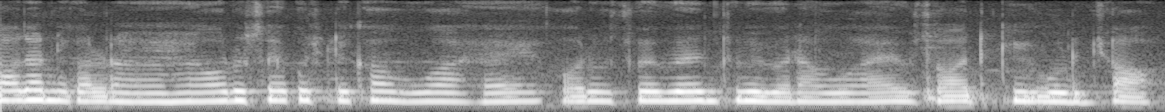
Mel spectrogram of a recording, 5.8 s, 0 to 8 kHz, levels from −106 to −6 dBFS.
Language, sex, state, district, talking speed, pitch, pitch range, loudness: Hindi, female, Delhi, New Delhi, 205 wpm, 195 Hz, 190-210 Hz, -15 LUFS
